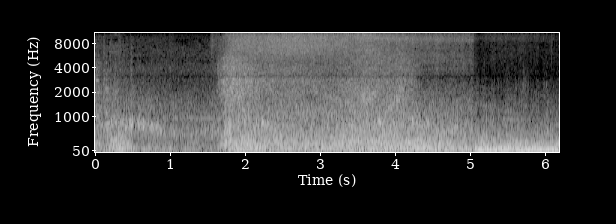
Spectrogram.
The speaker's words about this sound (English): And the jetpack's 8 engines light up for about 40 seconds.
